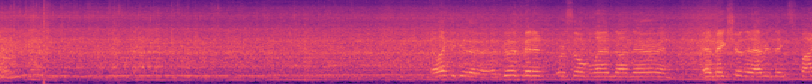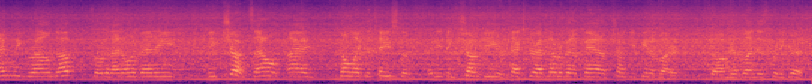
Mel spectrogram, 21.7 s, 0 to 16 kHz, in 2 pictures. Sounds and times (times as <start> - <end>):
Blender: 0.0 - 21.6.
